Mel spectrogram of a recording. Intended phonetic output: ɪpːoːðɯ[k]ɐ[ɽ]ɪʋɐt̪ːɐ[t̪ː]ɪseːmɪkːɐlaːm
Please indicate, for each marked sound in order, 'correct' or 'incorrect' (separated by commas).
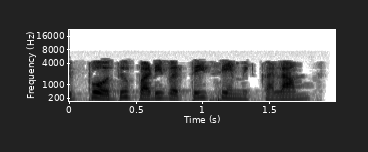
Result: incorrect, correct, incorrect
